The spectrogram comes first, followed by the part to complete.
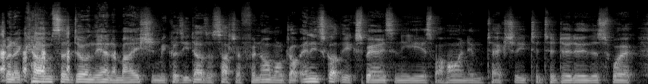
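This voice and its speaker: A man with an Australian accent, fairly low in pitch, with fairly even intonation. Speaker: podcast host. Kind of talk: interview. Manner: casual, halting.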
